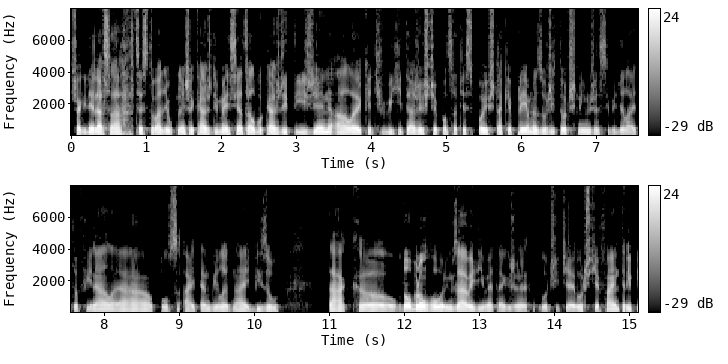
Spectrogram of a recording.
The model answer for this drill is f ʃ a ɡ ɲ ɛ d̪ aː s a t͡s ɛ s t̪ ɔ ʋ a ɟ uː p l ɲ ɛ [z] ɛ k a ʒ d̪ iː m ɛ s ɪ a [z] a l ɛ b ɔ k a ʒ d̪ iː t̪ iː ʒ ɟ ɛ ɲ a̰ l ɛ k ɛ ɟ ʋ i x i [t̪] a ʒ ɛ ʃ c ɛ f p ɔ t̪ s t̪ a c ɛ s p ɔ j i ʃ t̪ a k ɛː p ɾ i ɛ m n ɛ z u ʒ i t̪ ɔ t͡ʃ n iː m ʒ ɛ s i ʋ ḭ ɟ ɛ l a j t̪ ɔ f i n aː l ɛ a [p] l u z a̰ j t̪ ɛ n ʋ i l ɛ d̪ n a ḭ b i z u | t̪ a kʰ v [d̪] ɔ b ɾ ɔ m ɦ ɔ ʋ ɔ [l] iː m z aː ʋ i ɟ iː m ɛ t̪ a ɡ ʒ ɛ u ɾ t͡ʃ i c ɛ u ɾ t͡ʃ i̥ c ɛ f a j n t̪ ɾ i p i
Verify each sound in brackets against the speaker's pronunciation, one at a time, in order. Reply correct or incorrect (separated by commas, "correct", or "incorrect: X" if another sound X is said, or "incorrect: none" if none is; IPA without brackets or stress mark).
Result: incorrect: ʒ, incorrect: d͡z, correct, correct, correct, incorrect: ɾ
